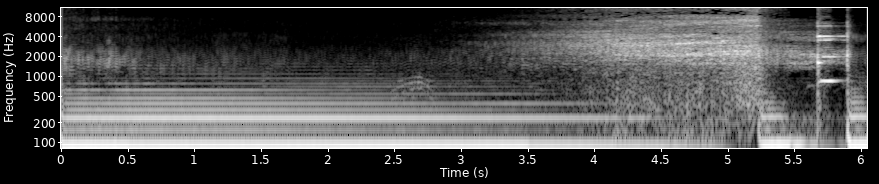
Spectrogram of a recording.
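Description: A DJ sound system playing loud electronic music: one long held deep bass note with a stack of overtones for about five seconds, then breaking into short chopped bass hits near the end.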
